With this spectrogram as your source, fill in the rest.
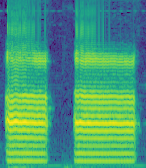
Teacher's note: ये अलिफ निकला है जौफे हलक, क्योंकि ये हलक के पास से शुरू होता है ना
